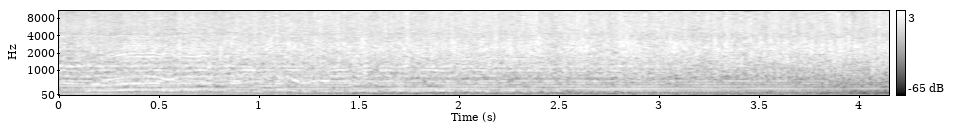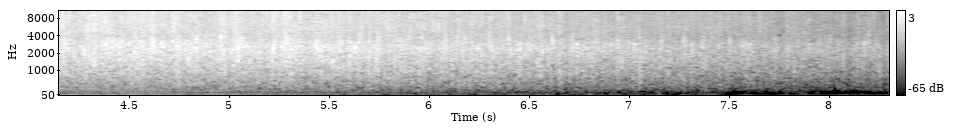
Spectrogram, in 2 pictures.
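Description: Audience applauding at the end of a live gospel song, over the last held notes of the band, which die away about four seconds in. The applause then fades out steadily.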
